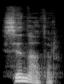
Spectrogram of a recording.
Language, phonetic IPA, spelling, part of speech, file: Russian, [sʲɪˈnatər], сенатор, noun, Ru-сенатор.ogg
- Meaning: senator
